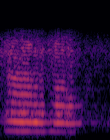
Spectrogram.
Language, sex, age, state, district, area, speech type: Odia, female, 45-60, Odisha, Sundergarh, rural, conversation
